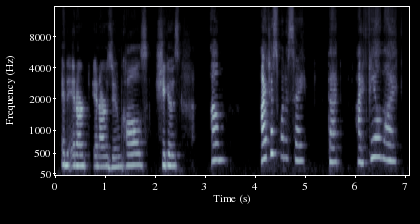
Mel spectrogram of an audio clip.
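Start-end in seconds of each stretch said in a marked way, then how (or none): 3.1-6.8 very high, fairy-tale princess tone.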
